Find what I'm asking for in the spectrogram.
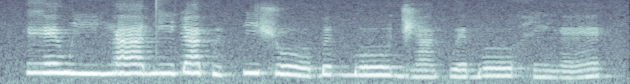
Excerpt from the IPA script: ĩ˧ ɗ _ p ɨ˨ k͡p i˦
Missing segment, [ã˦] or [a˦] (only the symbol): a˦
